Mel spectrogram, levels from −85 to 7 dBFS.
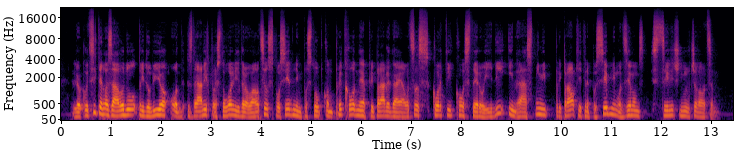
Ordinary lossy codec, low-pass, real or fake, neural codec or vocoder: none; none; fake; codec, 44.1 kHz, 2.6 kbps, DAC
